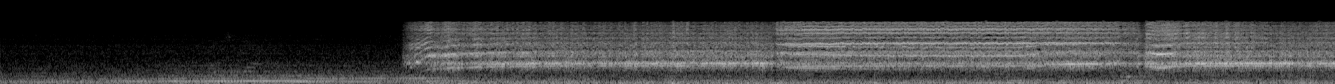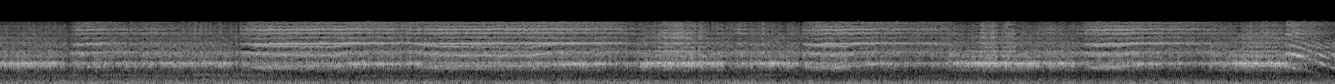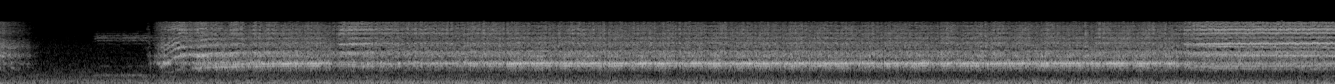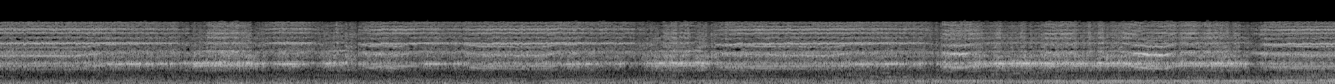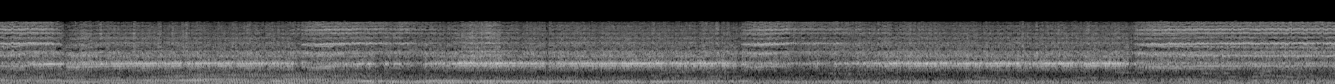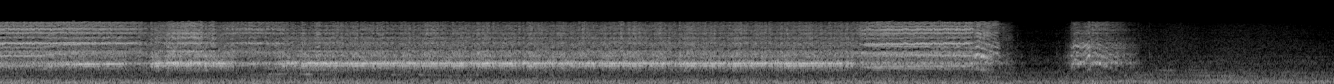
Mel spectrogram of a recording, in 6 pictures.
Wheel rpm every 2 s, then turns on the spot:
0, 0, 160, 230, 210, 220, 230, 230, 220, 220, 230, 230, 230, 70, 140, 230, 230, 230, 230, 220, 220, 230, 220, 230, 220, 230, 220, 230, 230, 230, 230, 230, 220, 210, 230, 230, 230, 230, 100, 20.
76-80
